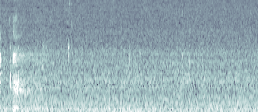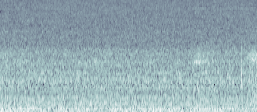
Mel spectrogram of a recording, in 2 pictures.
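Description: Near silence: a faint steady hiss of room tone, with one brief faint click just after the start.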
